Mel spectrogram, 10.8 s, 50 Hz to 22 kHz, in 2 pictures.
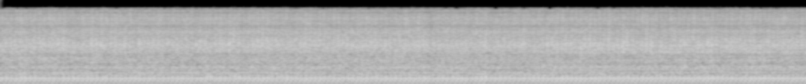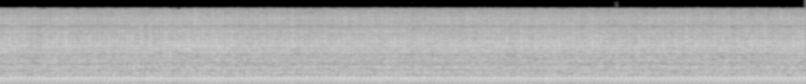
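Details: SDMO 5000W generator, Briggs & Stratton engine (about 18 hp), after repair, now putting out good voltage (about 140 V, slightly high); loud steady buzzing drone at constant speed, no misses or surging; normal running.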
